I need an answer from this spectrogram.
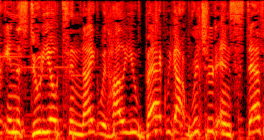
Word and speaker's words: HallyuBack: of your site hollow you back am i pronouncing it correctly yeah Holly you back what's where's this coming from okay well this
